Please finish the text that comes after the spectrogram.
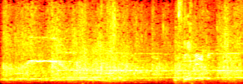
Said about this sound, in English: Stand up on your feet, won't you, and put your best hand clap together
